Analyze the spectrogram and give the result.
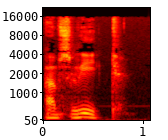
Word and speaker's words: obsolete: これは後ろにアクセントがあるから obsolete がいいですね。発音機を見てください。はい、 obsolete、廃れているという意味です。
